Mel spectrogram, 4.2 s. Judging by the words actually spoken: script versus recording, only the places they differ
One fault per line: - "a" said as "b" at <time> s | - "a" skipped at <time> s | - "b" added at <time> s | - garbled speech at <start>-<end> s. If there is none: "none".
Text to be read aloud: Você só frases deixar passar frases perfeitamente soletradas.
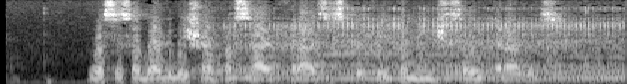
- "frases" said as "deve" at 0.9 s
